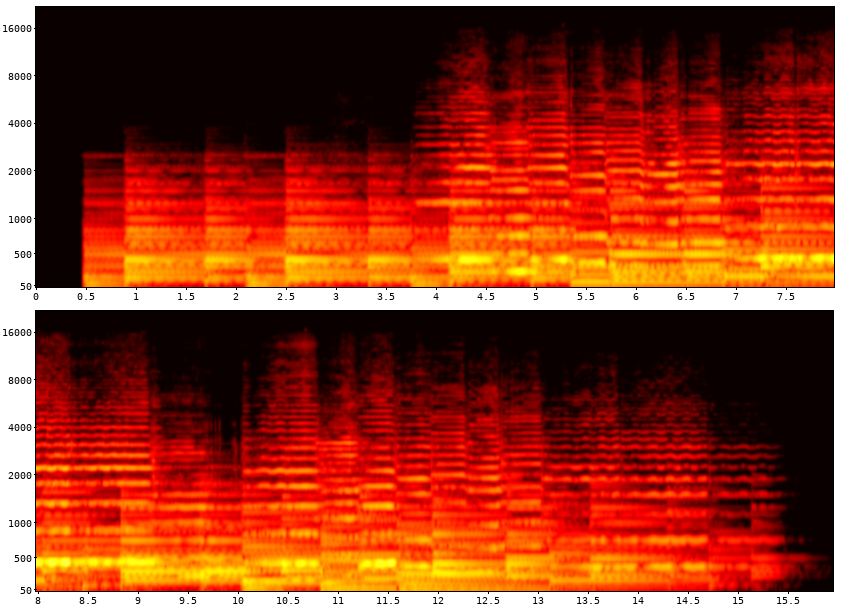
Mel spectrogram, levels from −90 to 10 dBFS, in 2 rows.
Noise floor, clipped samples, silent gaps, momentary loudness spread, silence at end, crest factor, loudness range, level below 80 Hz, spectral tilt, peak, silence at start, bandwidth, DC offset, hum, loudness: -64 dBFS; under 0.1%; none; 13 LU; 0.65 s; 18 dB; 8 LU; -38 dBFS; -7.5 dB/octave; -2 dBFS; 0.45 s; 8 kHz; under 0.1%; none; -20 LUFS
